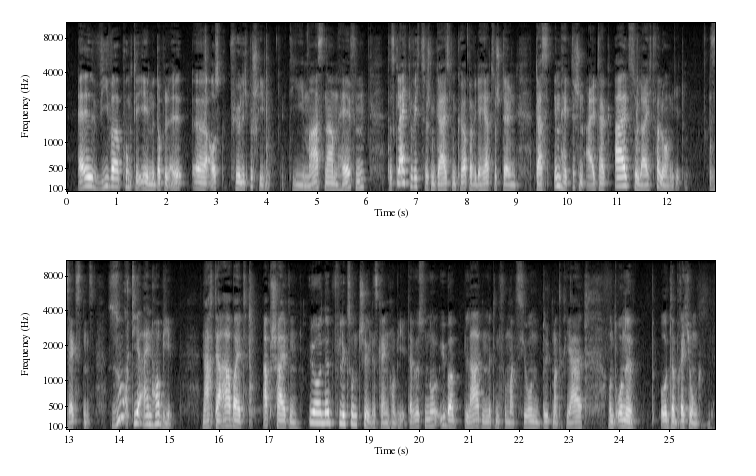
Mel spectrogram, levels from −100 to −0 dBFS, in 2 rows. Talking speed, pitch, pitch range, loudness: 125 wpm, 135 Hz, 110-175 Hz, -24 LUFS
